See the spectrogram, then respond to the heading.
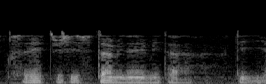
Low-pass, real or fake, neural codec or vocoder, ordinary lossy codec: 7.2 kHz; real; none; AAC, 16 kbps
